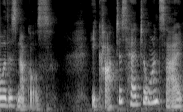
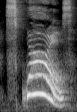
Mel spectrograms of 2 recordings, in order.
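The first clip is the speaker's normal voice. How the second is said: much higher and louder excited shout; 11 dB louder than usual. A narrator's reading. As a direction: Veruca spotting squirrels, excited shout. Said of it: "shouted Veruca Salt".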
